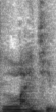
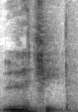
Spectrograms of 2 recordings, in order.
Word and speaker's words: lychee: This word isn't just lychee, but it's also lychee. Whew, such a relief. So you pronounce it like L-I-T-C-H-I, lychee. Yeah, so lychee, lychee, either one is fine.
